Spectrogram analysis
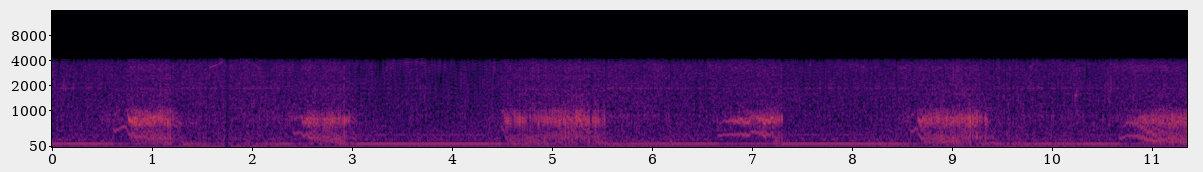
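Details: Child (Kellan) snoring in sleep, regular rough snoring noises on each breath, about 30 a minute, over a steady low background hum.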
